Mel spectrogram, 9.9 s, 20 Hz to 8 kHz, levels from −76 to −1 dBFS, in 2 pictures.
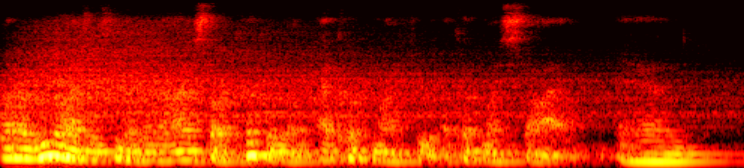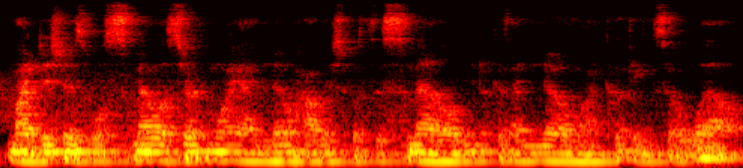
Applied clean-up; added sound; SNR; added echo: none; Gong; 18 dB; reverberation time 0.6 s.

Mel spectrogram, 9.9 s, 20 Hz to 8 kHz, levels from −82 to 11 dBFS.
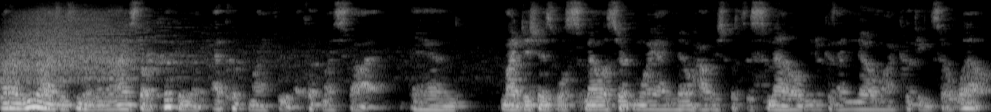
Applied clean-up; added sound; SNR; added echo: classical method WPE with log-MMSE.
